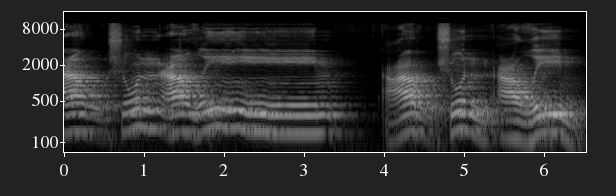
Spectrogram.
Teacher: തൊണ്ടയുടെ മധ്യം. റാഇന് തഫ്ഖീം കൊടുക്കണം, കാരണം അതിന് സുക്കൂൻ മുമ്പിൽ ഫത്ഹുമാണ്. ആർഷുൻ എന്ന് റായി തടിപ്പിച്ചുച്ചരിക്കുക.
